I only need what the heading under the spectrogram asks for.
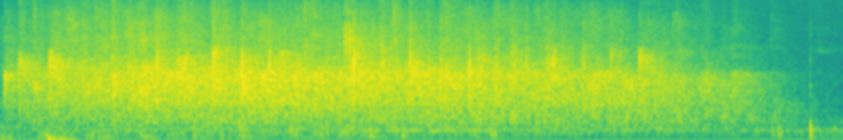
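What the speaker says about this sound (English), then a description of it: "can we give a big round of applause to our first panel?" A seated audience applauds a panel on women's resistance, the veil and religious morality, with dense steady clapping filling the room for about seven seconds before thinning and fading out.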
